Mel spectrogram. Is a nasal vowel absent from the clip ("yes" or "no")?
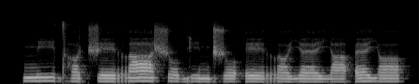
yes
